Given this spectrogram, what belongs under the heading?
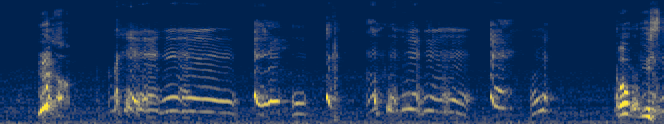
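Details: A young child hiccups with two sharp, abrupt hiccup sounds, with laughter and voices in between; the hiccups persist.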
